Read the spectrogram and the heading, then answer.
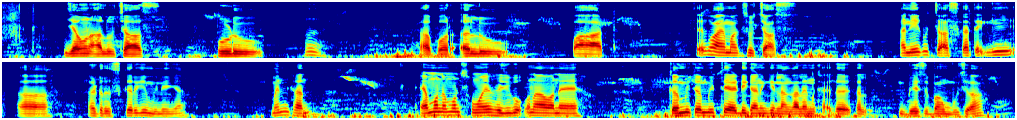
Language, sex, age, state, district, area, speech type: Santali, male, 18-30, West Bengal, Malda, rural, spontaneous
